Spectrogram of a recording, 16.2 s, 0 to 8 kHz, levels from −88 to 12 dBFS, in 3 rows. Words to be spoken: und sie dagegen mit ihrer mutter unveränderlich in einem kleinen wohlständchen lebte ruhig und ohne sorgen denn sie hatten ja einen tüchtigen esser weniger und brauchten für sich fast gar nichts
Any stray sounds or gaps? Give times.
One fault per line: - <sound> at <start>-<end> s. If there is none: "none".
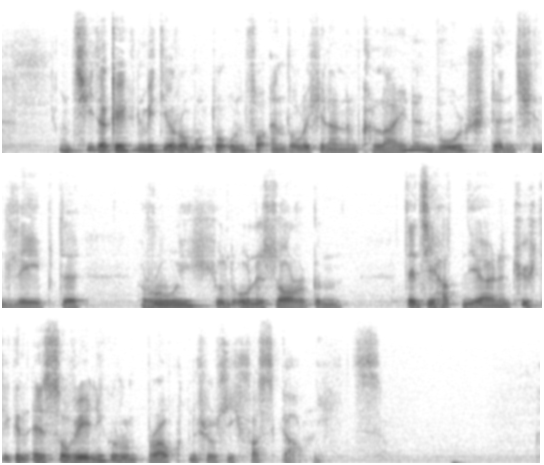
none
